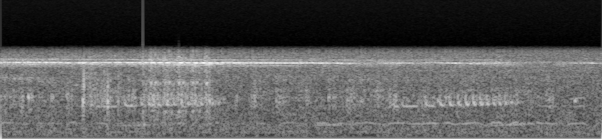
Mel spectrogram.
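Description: Green broadbill giving soft, rapid trills of evenly spaced notes, one about a second in and another around four seconds in, over a steady high-pitched drone.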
